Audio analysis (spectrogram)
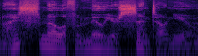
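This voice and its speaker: Putting on a raspy character voice, a man speaks at fairly low pitch and a moderate pace with lively intonation over clear background noise. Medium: video game. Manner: curt.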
